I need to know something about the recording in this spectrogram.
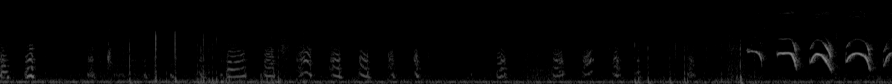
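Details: Labrador Retriever puppies five days old, field-type litter, nursing shortly after 1 pm; soft scattered whimpers and squeaks under constant low hum, ending in a few louder high arching cries.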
